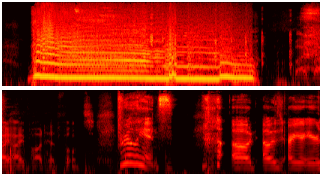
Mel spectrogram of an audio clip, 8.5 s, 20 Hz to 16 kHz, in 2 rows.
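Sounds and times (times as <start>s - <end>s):
person vocally imitating a creature's roar: 0.4s - 3.5s
speech: 7.5s - 8.4s.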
